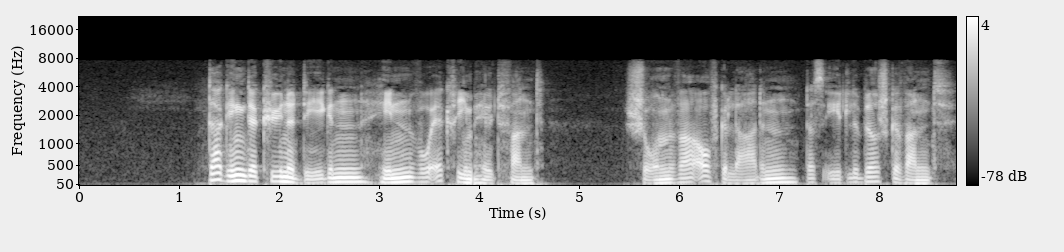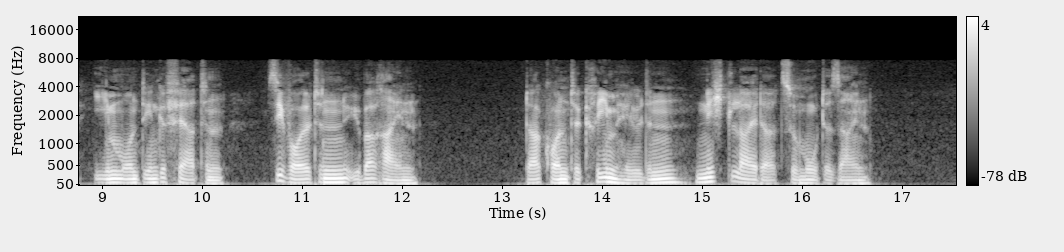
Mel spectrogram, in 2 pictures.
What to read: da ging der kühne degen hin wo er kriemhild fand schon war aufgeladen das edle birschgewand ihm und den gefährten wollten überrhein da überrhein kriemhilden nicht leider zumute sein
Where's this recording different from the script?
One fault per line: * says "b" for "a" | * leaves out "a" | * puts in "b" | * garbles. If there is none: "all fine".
* puts in "sie"
* says "konnte" for "überrhein"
